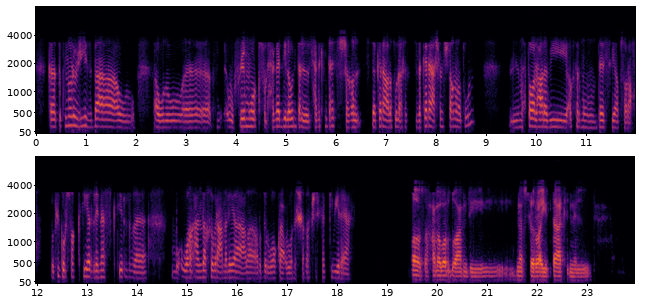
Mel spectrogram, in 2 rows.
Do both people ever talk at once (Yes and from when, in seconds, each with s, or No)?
No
